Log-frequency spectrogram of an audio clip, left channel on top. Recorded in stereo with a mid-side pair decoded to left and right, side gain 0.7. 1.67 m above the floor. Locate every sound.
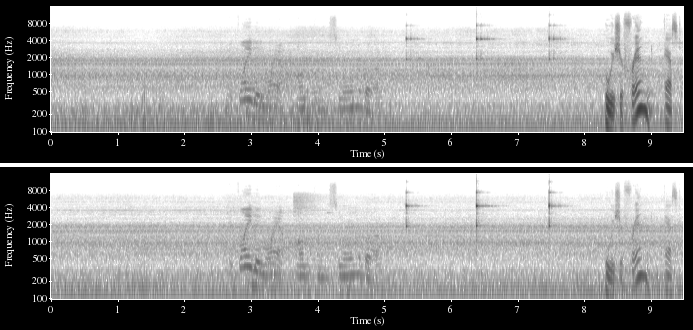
2.7 s a man speaking: 10° right, 4.5 m; by 5.0 s straight ahead, 2.0 m
5.3 s a clink: 40° right, 2.5 m
8.3 s a man speaking: 35° left, 0.5 m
